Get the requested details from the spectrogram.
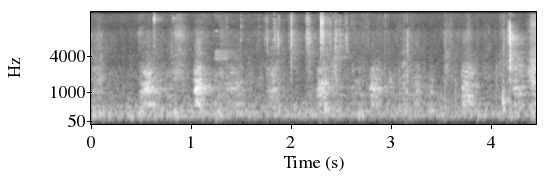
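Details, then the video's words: Husky puppy roughhousing with another dog, letting out sharp snorts, a few whimpery squeaks and light huffs spaced unevenly, faint sharp clicks from scuffling and a person's voice around it. "Husky pup loves to wrestle"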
